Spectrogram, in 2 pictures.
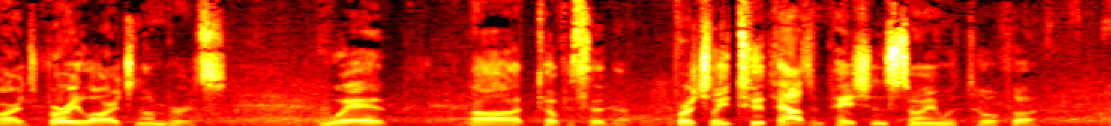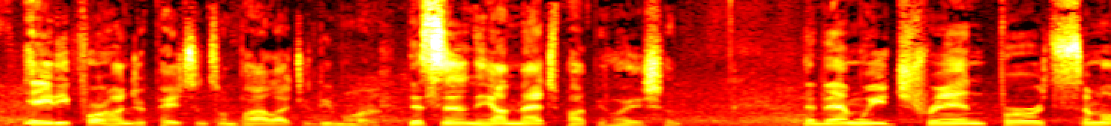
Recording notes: Congress Author Podcast - ACR 2019. Recorded at ACR 2019.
